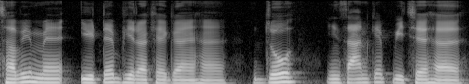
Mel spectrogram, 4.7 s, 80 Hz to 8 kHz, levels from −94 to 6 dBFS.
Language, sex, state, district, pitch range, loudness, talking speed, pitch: Hindi, male, Jharkhand, Garhwa, 115-140 Hz, -17 LUFS, 155 wpm, 130 Hz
